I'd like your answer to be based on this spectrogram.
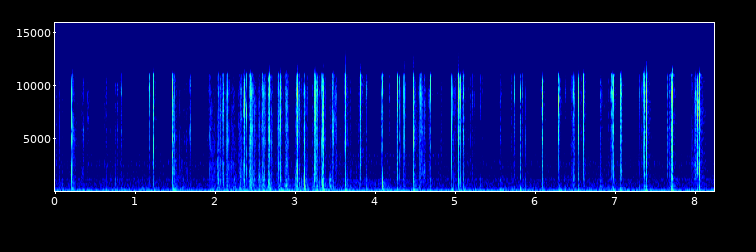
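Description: Long dark-purple nails tap and scratch the faces and edges of a clear, solid ice cube held upright on a white towel. Quick, bright clicks and short scratches come in irregular bursts, densest near the middle, over a faint steady low hum.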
